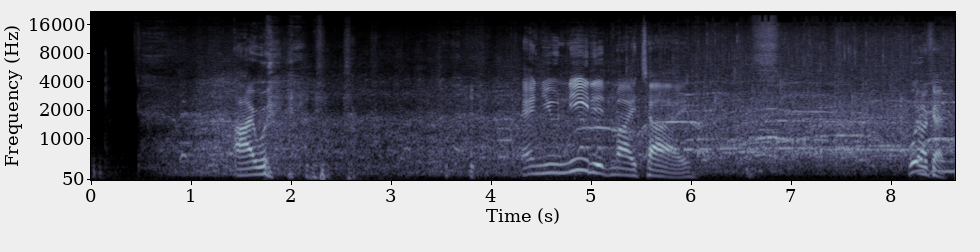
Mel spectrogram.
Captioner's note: laughter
